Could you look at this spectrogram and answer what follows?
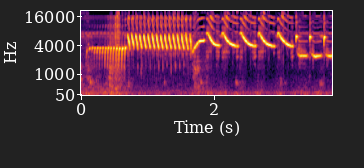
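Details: Canary song for tutoring young canaries and birds that have stopped singing: a steady held whistle, then a rapid buzzy trill, followed by slower rising-and-falling looping whistles and short clipped notes.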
